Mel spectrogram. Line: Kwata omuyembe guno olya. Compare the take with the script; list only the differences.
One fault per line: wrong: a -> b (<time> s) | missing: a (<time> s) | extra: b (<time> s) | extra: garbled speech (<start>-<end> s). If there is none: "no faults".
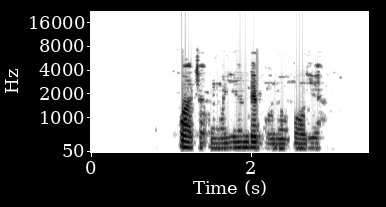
no faults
